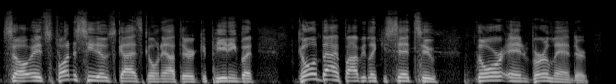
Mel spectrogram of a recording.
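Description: A man's voice: on the high side, expressive, a little fast. A man in his fifties giving emphatic, conversational postgame analysis as a sports commentator. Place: open broadcast desk at a ballpark concourse. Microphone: headset.

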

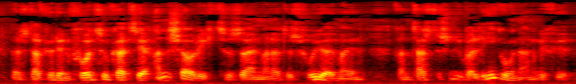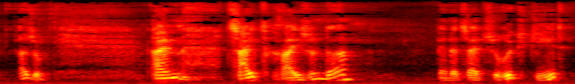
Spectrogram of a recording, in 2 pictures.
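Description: An actor playing a scientist in a radio drama, lecturing in measured phrases with emphatic pauses. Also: male voice, sits low, bright, forceful tone, full character voice. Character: male scientist expounding time travel to an audience.

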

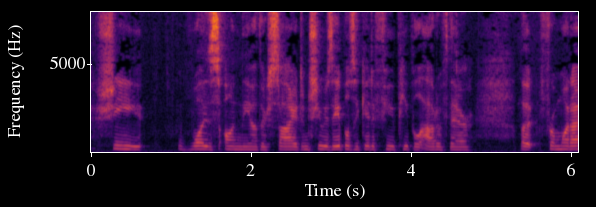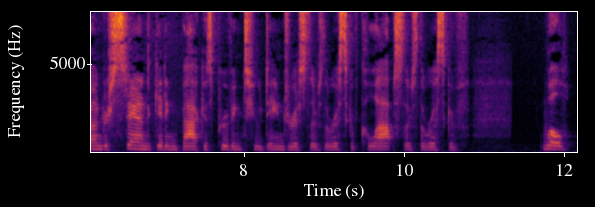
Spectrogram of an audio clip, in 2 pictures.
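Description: A woman game master voicing a guarded, weary man who speaks in measured, formal phrases, in a tabletop game. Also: on the low side, little pitch movement, natural voice. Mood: grave, resigned. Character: guarded, weary man, impatient refugee leader with a wife.

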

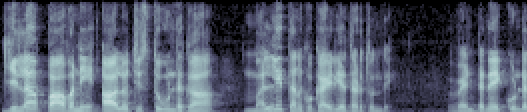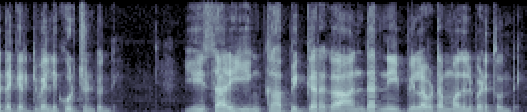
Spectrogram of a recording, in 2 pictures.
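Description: A man's voice: mid-range voice, animated, normal speed. A man narrating a scripted moral story as a dramatic storyteller.

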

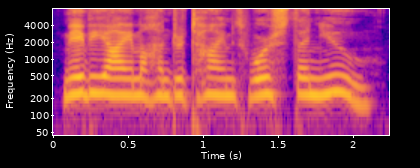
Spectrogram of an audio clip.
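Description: A weary old male prisoner, read by a woman in a storybook, long-suffering and heavy with old grief. The voice sits a little higher and louder than her plain narration. The sound is close and dry. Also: little pitch movement, normal speed, no room sound, lightly acted. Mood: bitter grief. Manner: bitter, then forgiving.

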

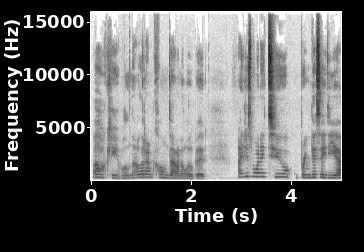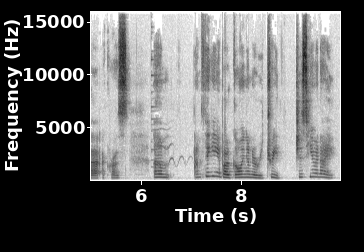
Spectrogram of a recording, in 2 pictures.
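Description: A woman playing a frazzled pleading mom, raspy edge. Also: high-pitched, moderate pace, darkish tone. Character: flustered mother of a young girl. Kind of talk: comedy skit role-play.

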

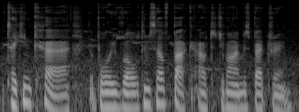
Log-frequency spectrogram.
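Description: A British man in his fifties reads a children's storybook aloud like a teacher, theatrically, with drawn-out emphasis and acted sound words. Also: medium pitch, creaky. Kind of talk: expressive children's storybook reading. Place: outdoors beside brick houses. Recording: noisy outdoor amateur video recording.

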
